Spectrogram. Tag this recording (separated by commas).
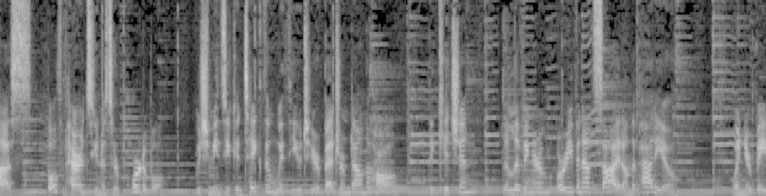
Music, Speech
